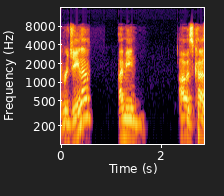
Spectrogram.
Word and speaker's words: Regina: there to do in Regina and I'm like Regina I mean I was kind of surprised they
